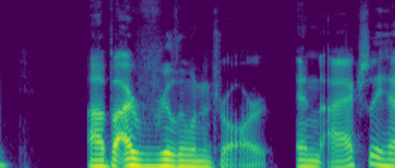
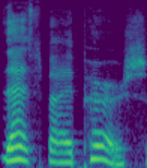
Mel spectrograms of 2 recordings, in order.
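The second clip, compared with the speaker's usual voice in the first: very high, soft little cartoon kid voice; 11 semitones higher, 10 dB quieter than usual. Quoting a favourite show's bit, attempting a kid character's voice. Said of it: "I can't do his voice".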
